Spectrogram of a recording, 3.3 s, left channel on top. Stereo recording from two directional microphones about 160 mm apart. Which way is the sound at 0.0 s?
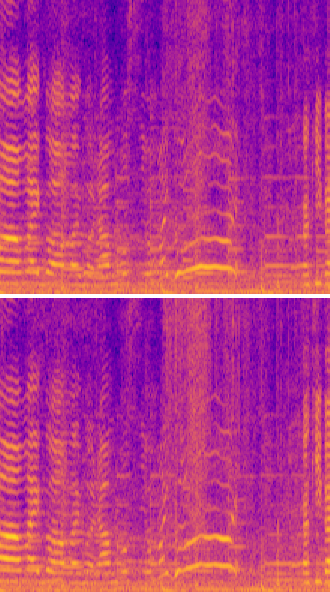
Centre (ahead or behind).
